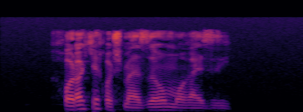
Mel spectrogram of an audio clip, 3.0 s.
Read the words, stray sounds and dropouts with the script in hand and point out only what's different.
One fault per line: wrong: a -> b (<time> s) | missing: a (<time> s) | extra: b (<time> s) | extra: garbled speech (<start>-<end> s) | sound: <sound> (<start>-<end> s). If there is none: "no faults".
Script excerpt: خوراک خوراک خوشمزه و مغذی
missing: خوراک (1.0 s)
